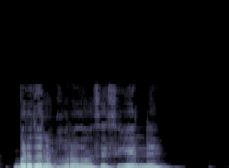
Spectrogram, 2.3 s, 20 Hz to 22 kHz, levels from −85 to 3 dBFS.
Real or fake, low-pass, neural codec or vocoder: real; 10.8 kHz; none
